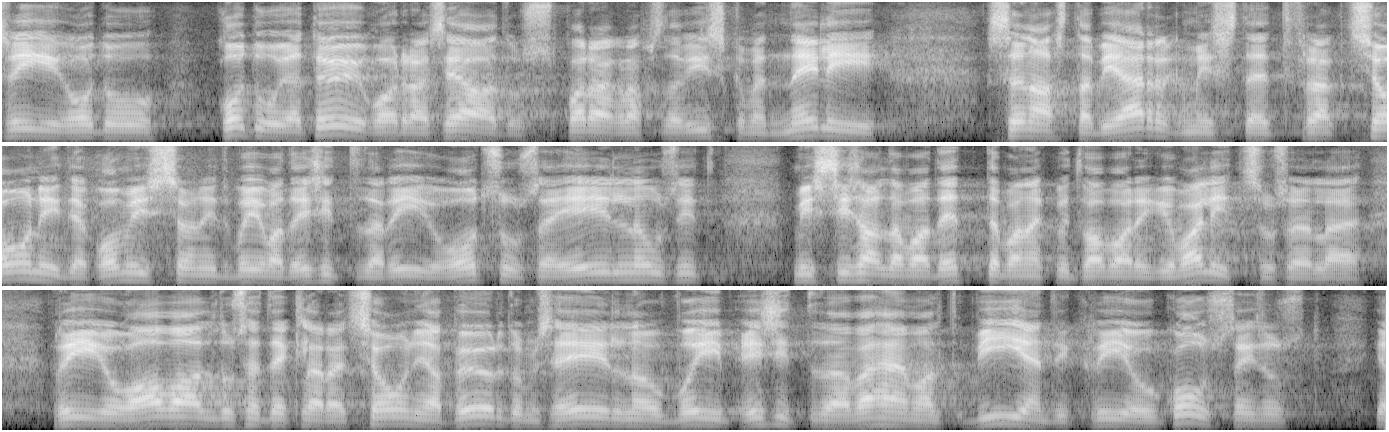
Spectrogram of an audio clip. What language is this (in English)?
Estonian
